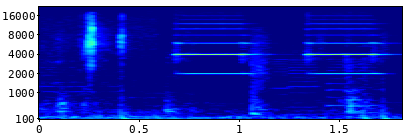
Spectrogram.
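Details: 2004 Mercedes S-Class (W220) after a new door lock assembly was installed: two clear high-pitched beeps about half a second apart on locking; central locking responding normally.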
